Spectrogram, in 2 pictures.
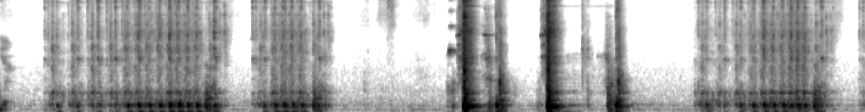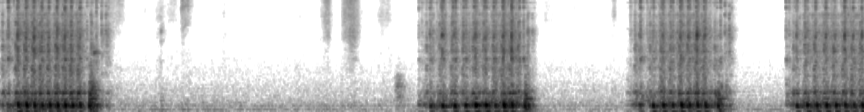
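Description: A sewing machine stitches a hem on a baby bib in several separate bursts of steady whirring, with a few sharp clicks in a pause between runs, close by.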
